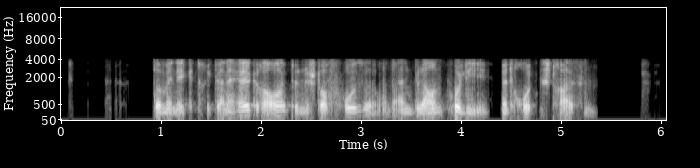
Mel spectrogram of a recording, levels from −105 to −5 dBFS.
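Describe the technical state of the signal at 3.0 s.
At 3.0 s, as throughout, the speech carries RealAudio 14.4 codec damage: a muffled band with nothing above 3.8 kHz, plus gargly artefacts that a plain telephone filter wouldn't add, fitting roughly 8 kbit/s coding.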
